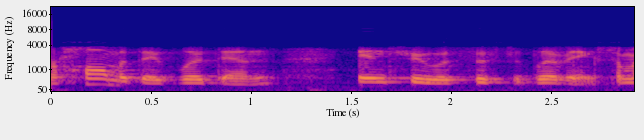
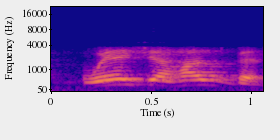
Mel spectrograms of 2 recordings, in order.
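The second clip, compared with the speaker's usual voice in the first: put-on speaking with a New Jersey accent; 4 semitones higher than usual. The speaker quotes her mother's question in her mother's Jersey accent. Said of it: "she'd say in her Jersey accent".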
